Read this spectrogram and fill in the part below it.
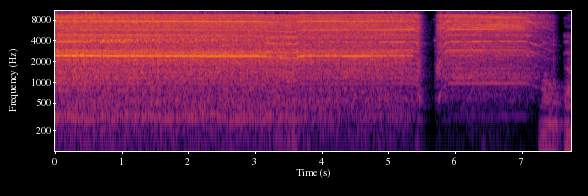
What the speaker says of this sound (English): I faced no issue in drilling a hole in the tile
